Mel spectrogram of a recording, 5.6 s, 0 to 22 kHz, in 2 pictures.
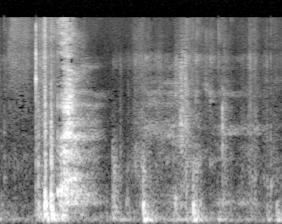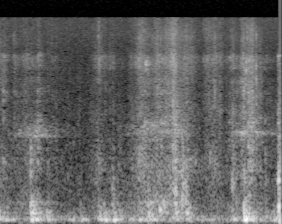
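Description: Soft clicks, light knocks and a brief rustle as the plastic in-tank fuel pump module of a Skoda Octavia Mk3 is eased up out of the diesel tank opening against absorbent pads.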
